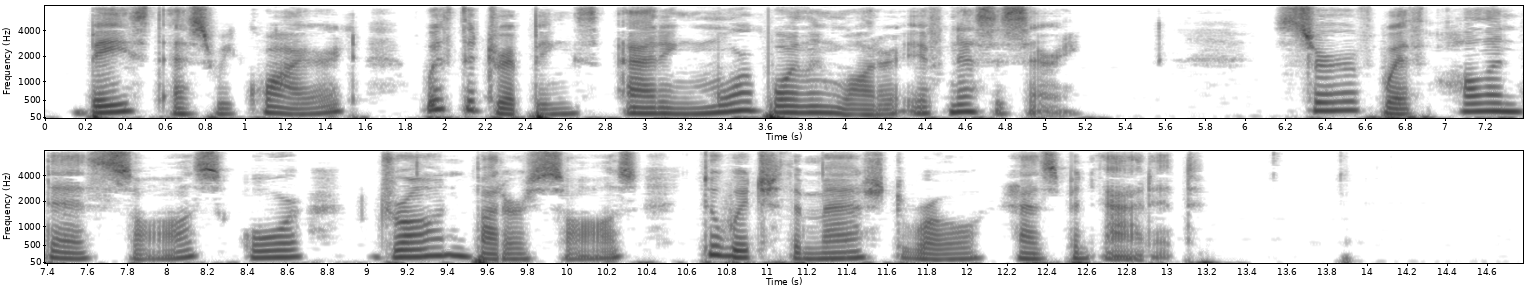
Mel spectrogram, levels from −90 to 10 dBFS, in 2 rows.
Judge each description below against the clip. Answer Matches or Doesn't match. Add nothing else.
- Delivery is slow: Matches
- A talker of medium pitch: Matches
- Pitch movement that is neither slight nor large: Doesn't match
